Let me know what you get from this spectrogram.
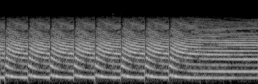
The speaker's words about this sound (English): Air horns.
